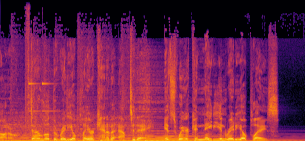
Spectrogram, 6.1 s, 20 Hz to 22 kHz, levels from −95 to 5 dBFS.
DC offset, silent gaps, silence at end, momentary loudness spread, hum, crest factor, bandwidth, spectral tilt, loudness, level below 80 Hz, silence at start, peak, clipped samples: under 0.1%; none; 0 s; 5 LU; none; 12 dB; over 20 kHz; -5 dB/octave; -14 LUFS; -26 dBFS; 0 s; -2 dBFS; under 0.1%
